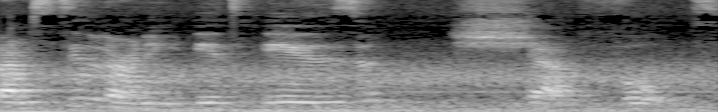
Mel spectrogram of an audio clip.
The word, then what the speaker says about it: Shavout: I thought I got the pronunciation right, you know, but I'm still learning. It is Shavuot.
